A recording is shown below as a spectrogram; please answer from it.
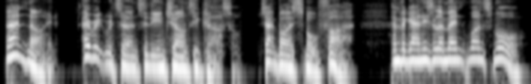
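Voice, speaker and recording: A man narrating a fairy tale in an expressive, dramatic way. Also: a little high, measured pace, slightly rough, no room sound, studio quality. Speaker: storyteller.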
